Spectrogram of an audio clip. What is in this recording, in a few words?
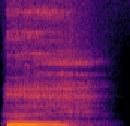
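Vox Think, Japanese; Dakaris; kingsraid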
